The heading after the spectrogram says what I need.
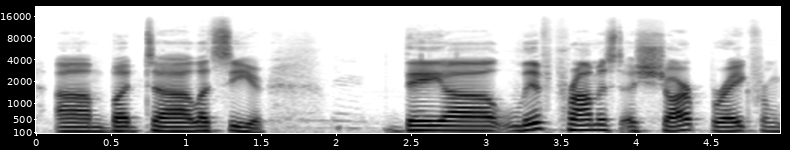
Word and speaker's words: LIV: Fusty traditionalism, stating or starting with its name, which when pronounced rhymes with give. So it is live. Okay. So I'm saying it wrong all the time. So live.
